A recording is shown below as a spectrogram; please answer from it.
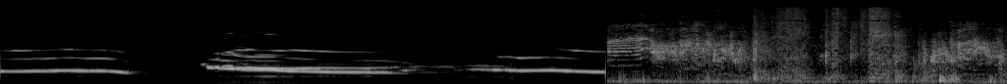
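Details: Fighting cats: long steady moaning yowls broken by a short silence, a second wavering wail that bends down, then a burst of harsh hissing, spitting scuffle noise.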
